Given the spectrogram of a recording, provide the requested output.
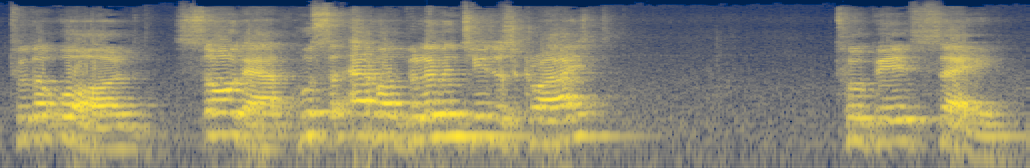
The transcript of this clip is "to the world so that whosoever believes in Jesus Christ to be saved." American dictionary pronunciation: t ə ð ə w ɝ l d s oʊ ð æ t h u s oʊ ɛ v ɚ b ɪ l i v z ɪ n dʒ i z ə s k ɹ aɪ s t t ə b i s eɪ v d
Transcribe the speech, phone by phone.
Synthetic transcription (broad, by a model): t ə ð ə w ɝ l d s oʊ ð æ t h u s oʊ ɛ v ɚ b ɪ l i v ɪ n dʒ i z ə s k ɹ aɪ s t t ə b i s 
